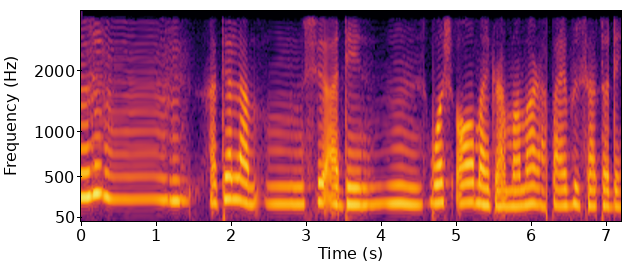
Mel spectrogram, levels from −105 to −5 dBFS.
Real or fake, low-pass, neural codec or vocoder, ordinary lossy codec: fake; 3.6 kHz; codec, 16 kHz, about 1 kbps, DyCAST, with the encoder's durations; none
